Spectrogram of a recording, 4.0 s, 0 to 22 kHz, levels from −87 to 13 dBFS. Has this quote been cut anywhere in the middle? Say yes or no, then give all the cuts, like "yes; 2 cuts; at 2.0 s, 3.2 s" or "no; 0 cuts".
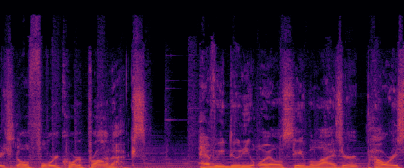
no; 0 cuts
